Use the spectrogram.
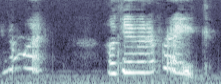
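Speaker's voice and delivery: high, soft squeaky thought voice; mock inner voice. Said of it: "And I thought".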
